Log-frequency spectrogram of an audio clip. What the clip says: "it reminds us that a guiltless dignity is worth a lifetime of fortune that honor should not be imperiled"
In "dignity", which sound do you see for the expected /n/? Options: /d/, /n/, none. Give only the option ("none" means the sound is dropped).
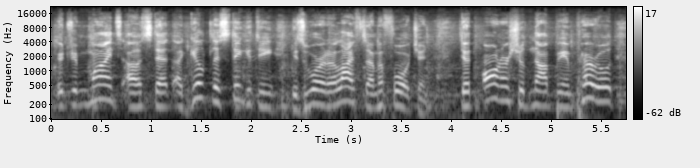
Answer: none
